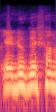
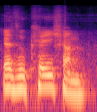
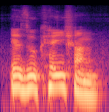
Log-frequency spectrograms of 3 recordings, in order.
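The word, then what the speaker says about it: education: এডুকেশন বানানে দেখুন, ডি এর আগে ভাওয়েল আছে, পরেও ভাওয়েল আছে, সুতরাং এখানে হবে ডি এর উচ্চারণ জর মতো। তো এই শব্দটা কিন্তু আমরা আমাদের দেশে সাধারণত এডুকেশন বলি, ডি এর উচ্চারণ ডর মতোই করি, যেটা ভুল উচ্চারণ।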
